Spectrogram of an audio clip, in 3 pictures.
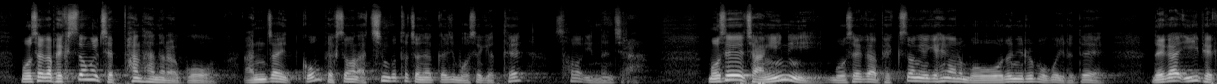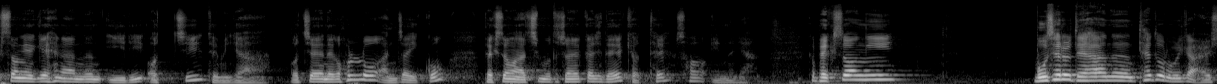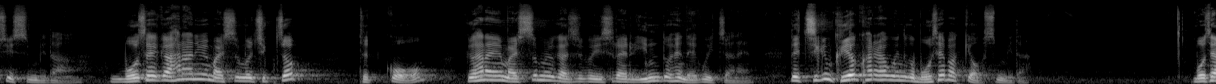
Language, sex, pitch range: Korean, male, 110-180 Hz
